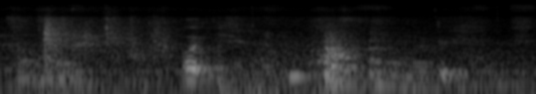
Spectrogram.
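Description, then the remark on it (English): Loose papers flying in the air flap and rustle in a few quick, papery bursts, moderately loud, with soft background noise between them. “Is that a bird? No, it was papers flying.”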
